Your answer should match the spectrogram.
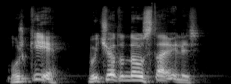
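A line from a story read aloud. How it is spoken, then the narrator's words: Cheerful question. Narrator (Russian): весело спросил Петр Иванович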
